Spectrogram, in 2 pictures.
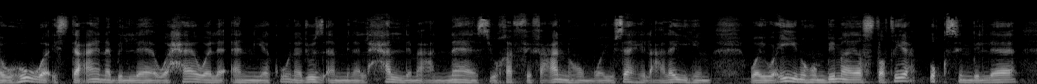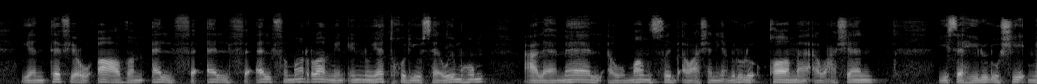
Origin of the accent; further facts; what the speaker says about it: Egypt; كان بيخطب خطبة في مدينة عندنا في مصر بعيدة عن بلده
